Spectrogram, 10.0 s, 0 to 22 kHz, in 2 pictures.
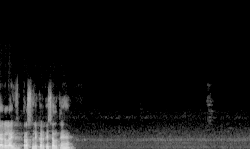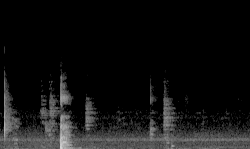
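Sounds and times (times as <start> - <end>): man coughing: 6.2 - 6.6.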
